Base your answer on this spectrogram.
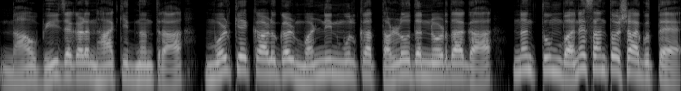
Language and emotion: Kannada, happy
